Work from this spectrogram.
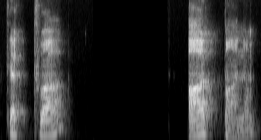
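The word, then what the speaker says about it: त्यक्त्वा आत्मानम्: up of two words, tyaktva atmanam. Okay, tyaktva atmanam. The a sort of becomes, sometimes it's one avagraha which is mentioned, sometimes two avagrahas also mentioned, but basically the a is silent.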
